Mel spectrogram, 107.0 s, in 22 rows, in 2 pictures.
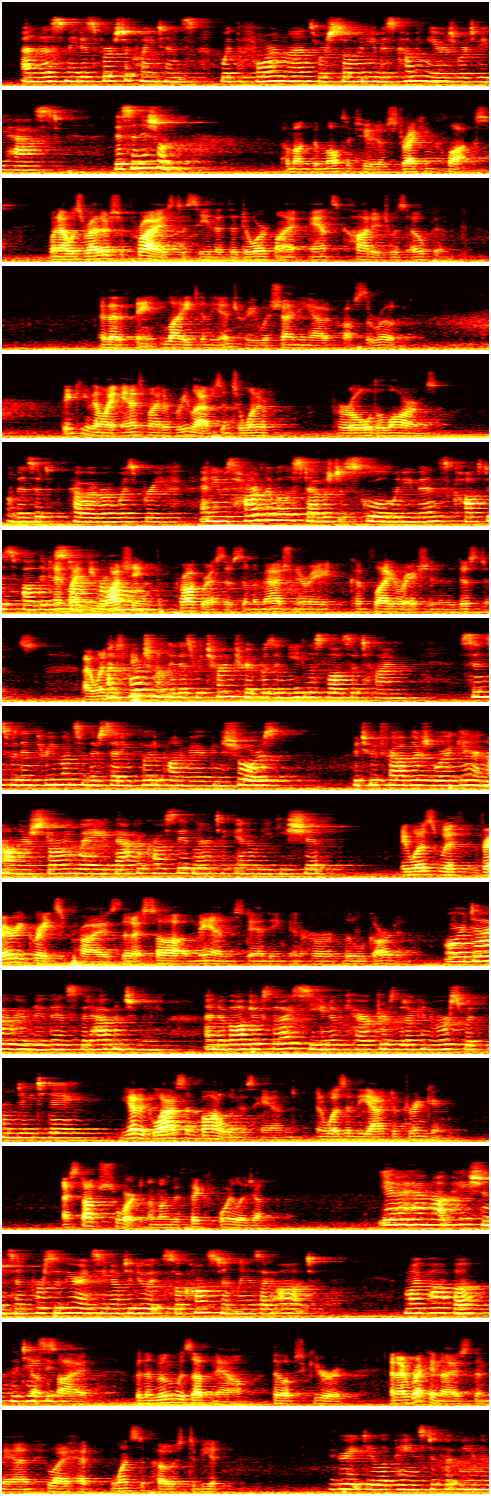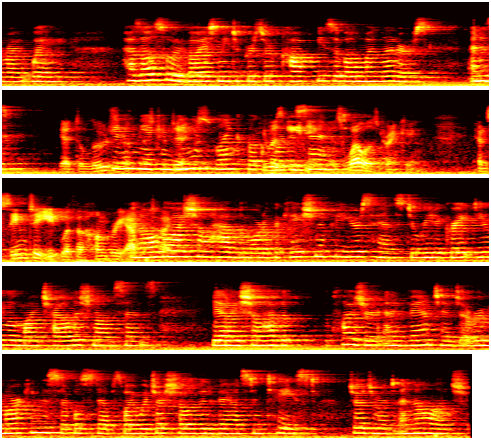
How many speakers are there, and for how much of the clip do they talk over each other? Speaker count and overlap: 2, about 5%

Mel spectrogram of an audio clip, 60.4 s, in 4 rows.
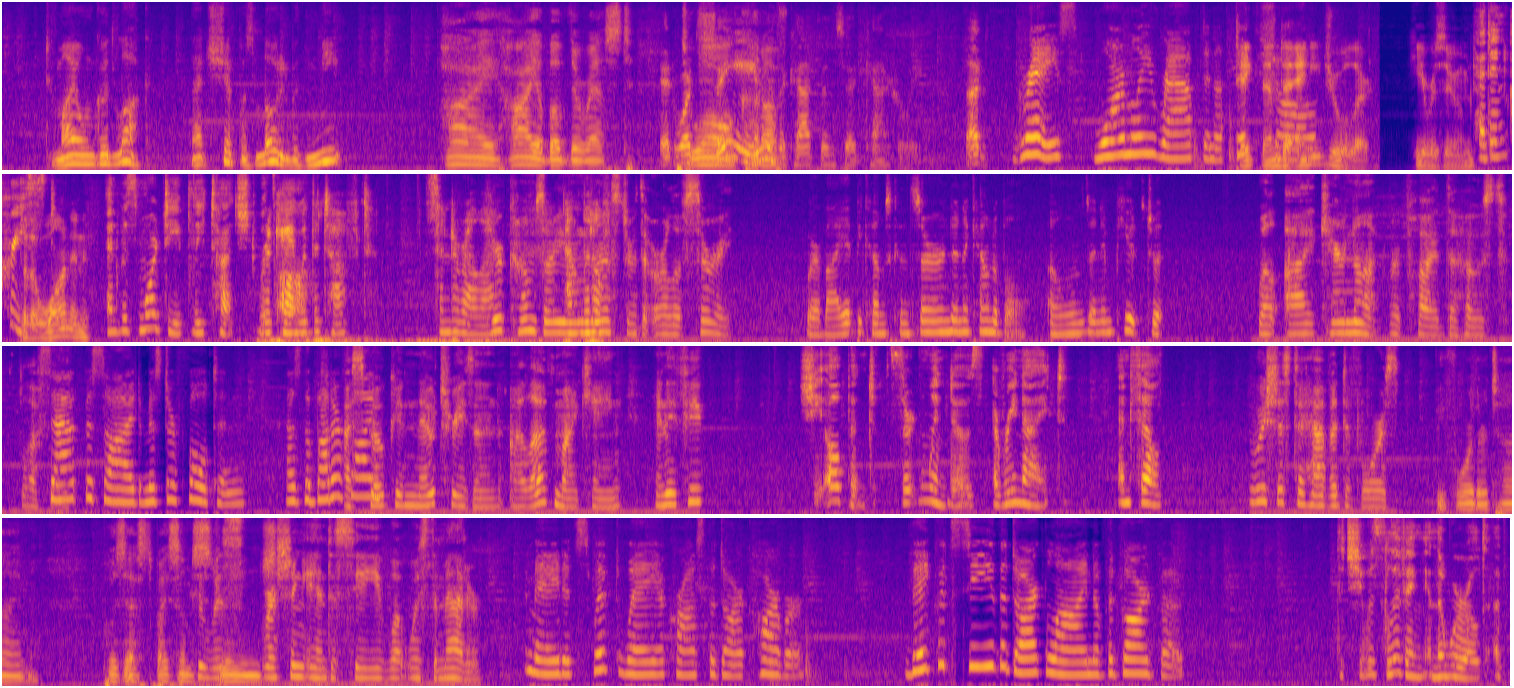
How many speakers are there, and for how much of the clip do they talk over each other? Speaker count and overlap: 9, about 12%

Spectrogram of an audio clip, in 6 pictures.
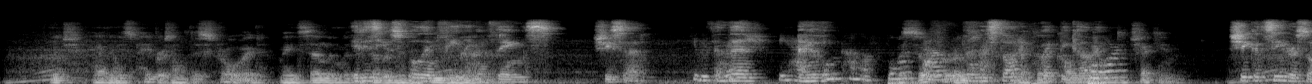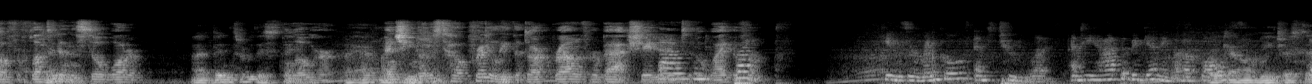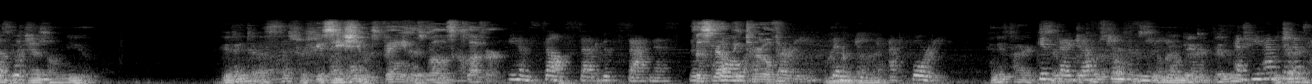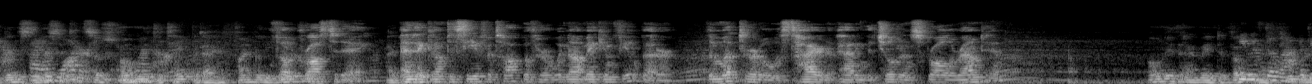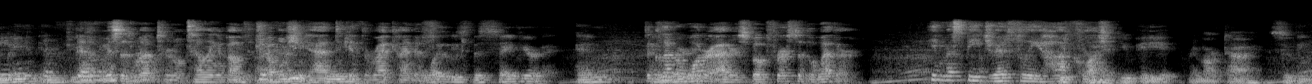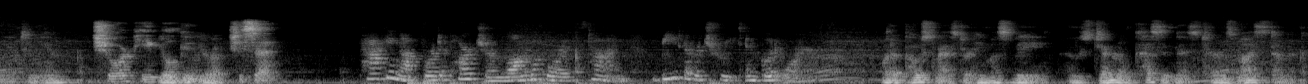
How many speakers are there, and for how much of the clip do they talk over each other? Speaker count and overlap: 3, about 41%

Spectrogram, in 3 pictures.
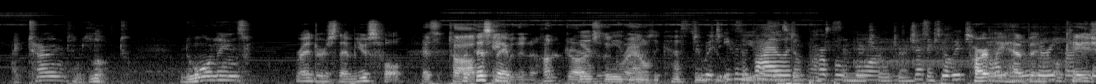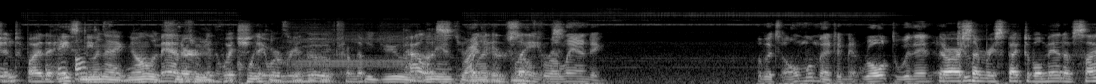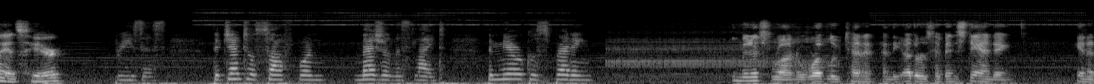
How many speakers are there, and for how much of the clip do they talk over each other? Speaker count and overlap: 6, about 37%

